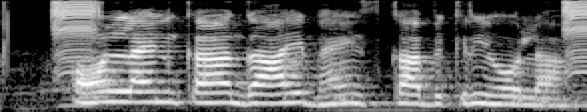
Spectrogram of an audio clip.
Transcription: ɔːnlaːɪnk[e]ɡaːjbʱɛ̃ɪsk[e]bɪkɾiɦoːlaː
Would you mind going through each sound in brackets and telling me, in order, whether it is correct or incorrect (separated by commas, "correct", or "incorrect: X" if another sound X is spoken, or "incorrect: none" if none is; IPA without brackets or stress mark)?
incorrect: a, incorrect: a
